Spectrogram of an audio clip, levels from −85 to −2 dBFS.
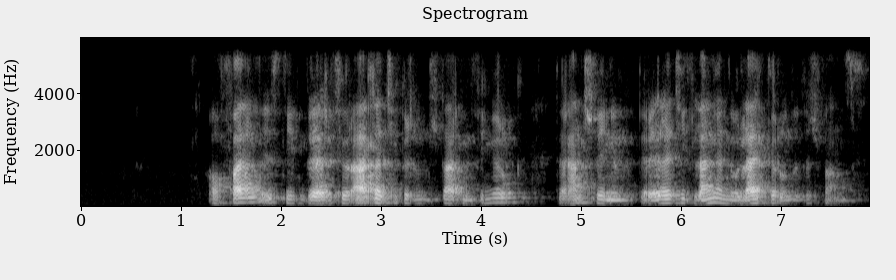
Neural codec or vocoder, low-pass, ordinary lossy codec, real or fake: vocoder, 22.05 kHz, 80 mel bands, HiFi-GAN; 5.4 kHz; none; fake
